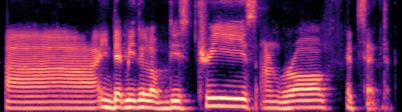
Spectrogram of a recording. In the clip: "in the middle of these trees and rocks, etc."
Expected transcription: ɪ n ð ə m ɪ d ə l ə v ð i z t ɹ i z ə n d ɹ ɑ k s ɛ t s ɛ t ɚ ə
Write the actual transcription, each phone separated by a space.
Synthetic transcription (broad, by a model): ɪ n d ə m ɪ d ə l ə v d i s t ɹ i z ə n ɹ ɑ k ɛ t s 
